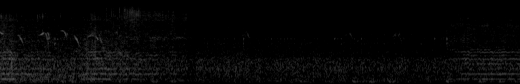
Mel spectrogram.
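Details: Honey bee gathering nectar at flowers: a low droning hum, strongest at the start and returning near the end, with a few high bird chirps early on.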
